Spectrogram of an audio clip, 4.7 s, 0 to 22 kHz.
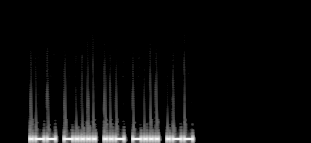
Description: Morse code, heard as a keyed tone, about 27 wpm, 700 Hz. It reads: W6UBW
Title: USA Call Signs - 5 Characters - Repeated 3x - 28wpm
